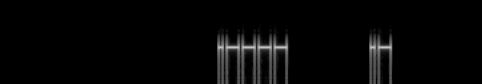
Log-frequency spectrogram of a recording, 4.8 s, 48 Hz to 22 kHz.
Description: Morse code, heard as a keyed tone, about 30 wpm, 700 Hz. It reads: 1 A
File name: course / 30:10wpm / 099 Lesson 17d - Letter u - Two Characters 30wpm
